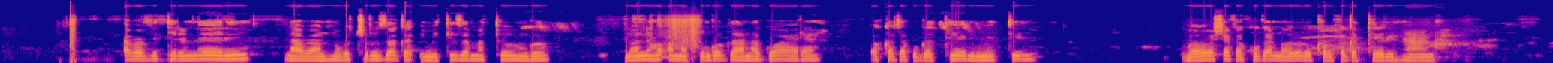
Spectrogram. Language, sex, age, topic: Kinyarwanda, female, 18-24, agriculture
